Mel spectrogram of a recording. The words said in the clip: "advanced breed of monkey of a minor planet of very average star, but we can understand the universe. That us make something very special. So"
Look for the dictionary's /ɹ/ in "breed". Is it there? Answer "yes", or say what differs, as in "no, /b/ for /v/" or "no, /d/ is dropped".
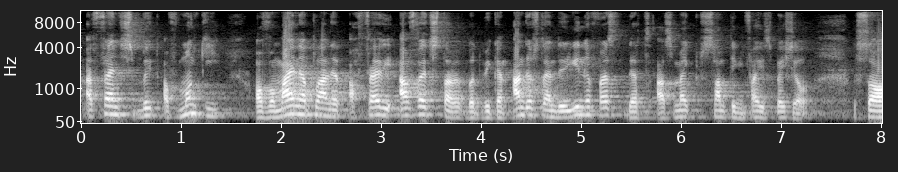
no, /ɹ/ is dropped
